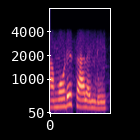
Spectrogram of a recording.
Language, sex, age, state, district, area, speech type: Telugu, female, 45-60, Andhra Pradesh, N T Rama Rao, urban, conversation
